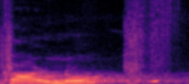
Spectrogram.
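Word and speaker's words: Carnot: এরপর দেখো এটা হচ্ছে কি কার্ন, এখানে নট লেখা আছে কিন্তু উচ্চারণ হবে কি কার্ন, বাংলাতে লিখবে কার্ন হিট ইঞ্জিন।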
